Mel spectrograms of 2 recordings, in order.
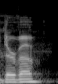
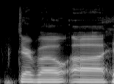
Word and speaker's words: Dervaux: It's French. It's like Renault, but Dervaux. – Okay. Dervaux.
